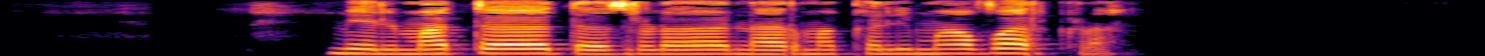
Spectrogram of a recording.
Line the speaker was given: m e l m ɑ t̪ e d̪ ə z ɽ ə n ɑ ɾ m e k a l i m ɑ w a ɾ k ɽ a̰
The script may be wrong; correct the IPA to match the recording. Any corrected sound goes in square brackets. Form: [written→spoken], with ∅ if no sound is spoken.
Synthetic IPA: m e l m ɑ t̪ [e→a] d̪ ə z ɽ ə n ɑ ɾ m [e→a] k a l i m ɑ w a ɾ k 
